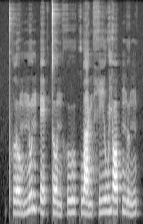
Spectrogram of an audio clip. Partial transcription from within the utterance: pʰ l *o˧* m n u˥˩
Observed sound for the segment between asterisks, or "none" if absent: o˩˦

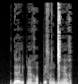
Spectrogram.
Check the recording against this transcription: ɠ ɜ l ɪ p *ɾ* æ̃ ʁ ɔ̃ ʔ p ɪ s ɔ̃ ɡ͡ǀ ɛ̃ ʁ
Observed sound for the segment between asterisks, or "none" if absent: ɾ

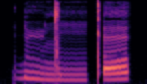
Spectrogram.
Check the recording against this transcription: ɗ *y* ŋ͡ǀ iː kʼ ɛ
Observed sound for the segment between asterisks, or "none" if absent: y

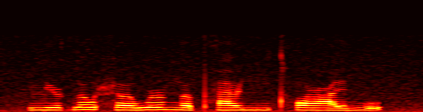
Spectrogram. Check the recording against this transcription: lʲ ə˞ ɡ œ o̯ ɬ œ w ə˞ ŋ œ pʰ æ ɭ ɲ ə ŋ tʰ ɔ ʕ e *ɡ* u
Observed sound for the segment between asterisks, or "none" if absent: ŋ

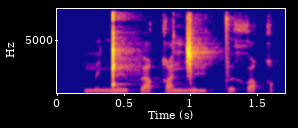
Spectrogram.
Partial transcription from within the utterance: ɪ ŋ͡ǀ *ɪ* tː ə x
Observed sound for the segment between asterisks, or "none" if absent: y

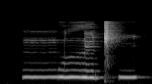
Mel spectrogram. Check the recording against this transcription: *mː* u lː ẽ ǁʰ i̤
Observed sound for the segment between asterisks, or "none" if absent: mː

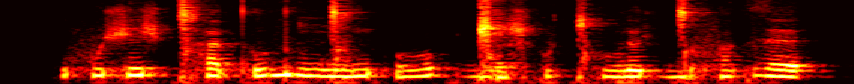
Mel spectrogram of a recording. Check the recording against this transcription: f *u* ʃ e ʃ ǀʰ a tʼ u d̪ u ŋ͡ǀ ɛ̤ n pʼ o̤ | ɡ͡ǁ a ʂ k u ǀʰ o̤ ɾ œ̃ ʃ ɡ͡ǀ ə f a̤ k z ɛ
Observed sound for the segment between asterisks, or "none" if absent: u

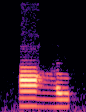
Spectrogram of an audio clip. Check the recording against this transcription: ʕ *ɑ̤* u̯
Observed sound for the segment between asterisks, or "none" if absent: ɑ̤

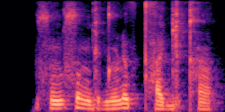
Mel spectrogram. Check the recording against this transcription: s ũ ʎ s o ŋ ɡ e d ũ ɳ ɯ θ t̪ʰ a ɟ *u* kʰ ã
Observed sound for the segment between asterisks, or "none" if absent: ɯ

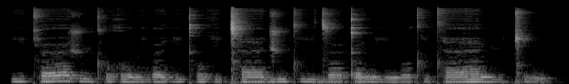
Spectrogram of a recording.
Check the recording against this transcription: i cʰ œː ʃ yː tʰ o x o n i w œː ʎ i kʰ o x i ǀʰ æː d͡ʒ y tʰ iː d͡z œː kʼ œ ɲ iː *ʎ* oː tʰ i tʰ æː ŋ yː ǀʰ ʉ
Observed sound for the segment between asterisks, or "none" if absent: ɲ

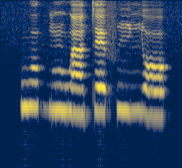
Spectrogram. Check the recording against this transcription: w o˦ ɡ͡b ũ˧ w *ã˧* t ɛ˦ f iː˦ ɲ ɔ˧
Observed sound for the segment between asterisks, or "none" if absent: ã˧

